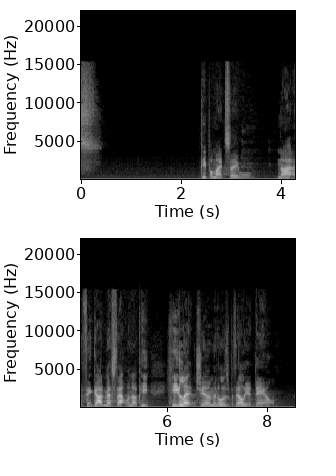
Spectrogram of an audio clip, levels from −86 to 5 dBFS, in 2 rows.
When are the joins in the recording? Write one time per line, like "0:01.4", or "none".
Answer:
none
